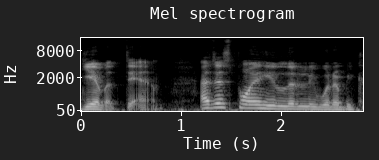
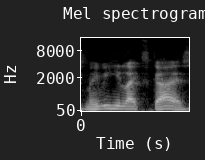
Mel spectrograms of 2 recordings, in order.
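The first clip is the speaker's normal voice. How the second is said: usual speaking voice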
